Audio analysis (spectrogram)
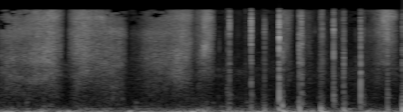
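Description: Fingertips rub and scratch the smooth bark of a slim, solid tree trunk in a brushing motion close to the microphone. Long, steady hissing strokes give way to about ten short, crisp scratches over a low rumbling undertone.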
